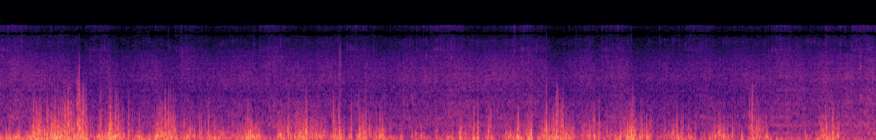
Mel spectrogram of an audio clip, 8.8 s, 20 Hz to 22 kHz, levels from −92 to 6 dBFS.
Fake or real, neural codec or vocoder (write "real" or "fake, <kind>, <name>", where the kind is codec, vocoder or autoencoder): real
